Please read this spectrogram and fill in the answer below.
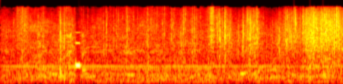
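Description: A single short electronic beep about a second in, like a checkout barcode scanner reading an item, over a faint steady tone. Toward the end, plastic shopping bags rustle as they are handled.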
